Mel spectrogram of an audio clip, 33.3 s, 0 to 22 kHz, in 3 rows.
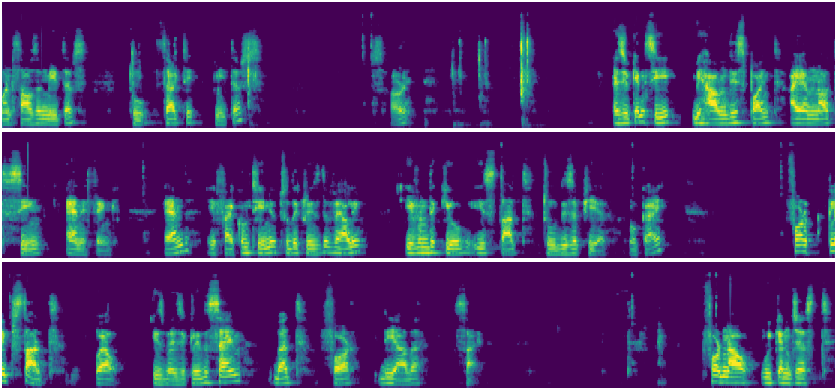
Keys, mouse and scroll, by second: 4.8 click, 12.9 click, 19.5 click, 22.3 click, 31.6-33.3 right drag.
